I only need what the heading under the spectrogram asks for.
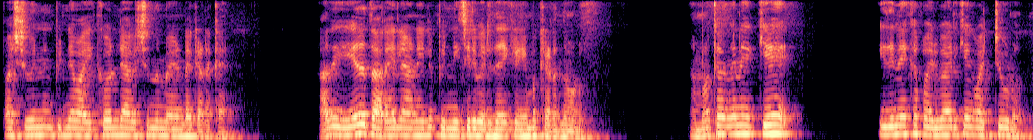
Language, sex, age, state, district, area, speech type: Malayalam, male, 18-30, Kerala, Wayanad, rural, spontaneous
